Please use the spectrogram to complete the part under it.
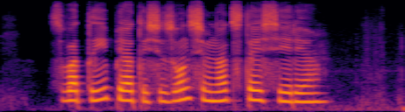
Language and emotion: Russian, neutral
